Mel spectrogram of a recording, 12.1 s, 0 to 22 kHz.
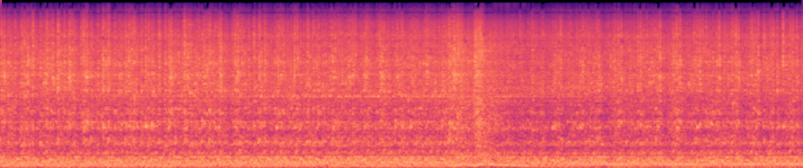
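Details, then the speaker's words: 1973 Toyota Land Cruiser FJ40, sitting many years, revived with cleaned tank, fresh gas and oil, timing set, new headers: loud steady engine note, even rhythm, brief blip, no misses or knocks; normal running. "that sounded pretty damn good there though yeah i know"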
